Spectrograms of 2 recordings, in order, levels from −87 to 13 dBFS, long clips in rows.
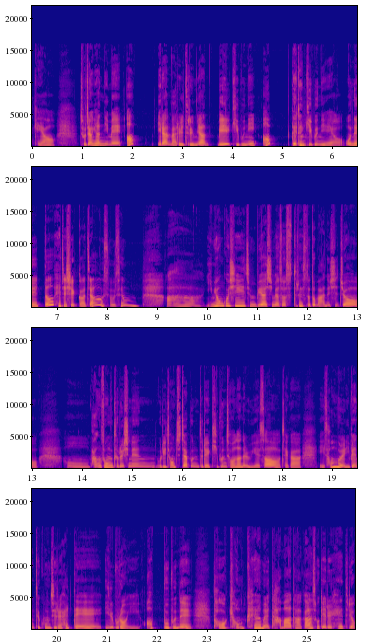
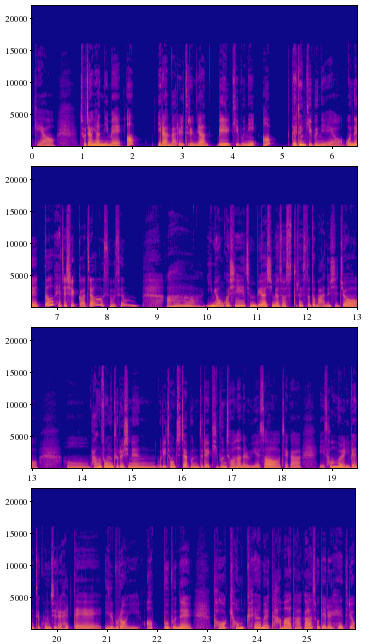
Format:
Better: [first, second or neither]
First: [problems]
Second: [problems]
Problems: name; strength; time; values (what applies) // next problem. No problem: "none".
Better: second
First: thin; somewhat; fading below 300 Hz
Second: none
